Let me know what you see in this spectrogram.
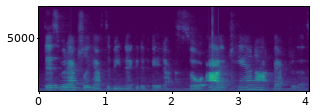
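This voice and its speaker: At a moderate pace, a woman speaks with a fairly low pitch. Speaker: math teacher. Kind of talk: tutorial.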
